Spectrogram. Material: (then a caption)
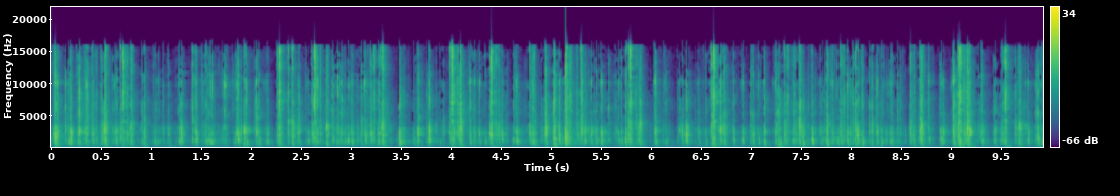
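Plastic. Rapid typing with fingertips and long nails on a white plastic mechanical keyboard produces a dense, steady stream of sharp, bright clicks and clacks. The keystrokes come too fast and overlap too much to count cleanly, each dying away almost instantly with almost no low end.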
